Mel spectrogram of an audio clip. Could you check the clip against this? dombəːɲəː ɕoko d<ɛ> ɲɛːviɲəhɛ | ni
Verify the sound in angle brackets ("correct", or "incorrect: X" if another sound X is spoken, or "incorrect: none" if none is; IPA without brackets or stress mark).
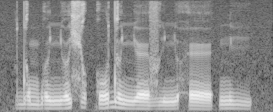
incorrect: ə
